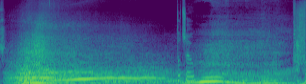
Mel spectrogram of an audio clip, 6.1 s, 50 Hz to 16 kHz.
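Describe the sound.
A Porsche 911 Dakar's engine revs loudly during a test drive in the desert in Morocco, its pitch climbing and falling in long sweeps, then surging again. A voice briefly speaks over the steady engine drone.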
